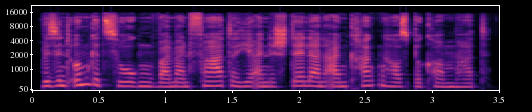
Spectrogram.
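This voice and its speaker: A woman voicing a shy, gentle teenage schoolgirl in a storybook reading, speaking softly and politely. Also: mid-range voice, steady tone, fast talker, dry recording, clean studio sound, natural voice. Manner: soft, polite.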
